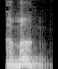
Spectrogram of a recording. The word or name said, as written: among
